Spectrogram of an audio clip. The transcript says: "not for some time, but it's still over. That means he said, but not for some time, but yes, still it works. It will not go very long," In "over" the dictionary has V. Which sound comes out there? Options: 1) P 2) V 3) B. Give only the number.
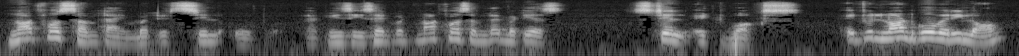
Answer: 1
